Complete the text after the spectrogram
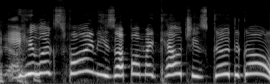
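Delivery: high, sing-song brush-off voice; mock breezy self. Retelling her breezy brush-off.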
